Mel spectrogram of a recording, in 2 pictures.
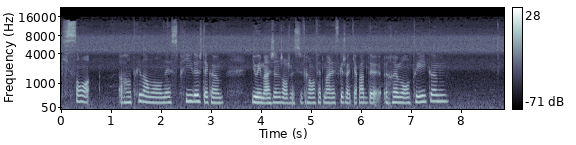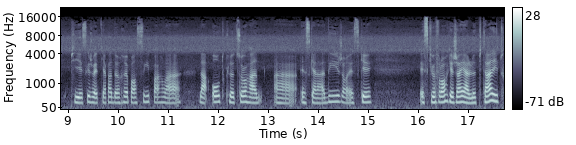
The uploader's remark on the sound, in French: Nous sommes désolées pour les bruits de fonds, elle enregistre dans un parc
